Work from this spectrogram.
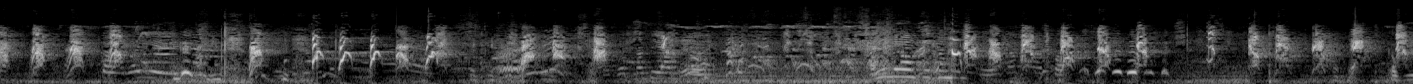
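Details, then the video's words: Pomeranian dogs barking nonstop: a long run of sharp, high yappy barks in quick bursts, with human speech mixed in during the middle. "Cute Pomeranian Dogs Can't Stop Barking"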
